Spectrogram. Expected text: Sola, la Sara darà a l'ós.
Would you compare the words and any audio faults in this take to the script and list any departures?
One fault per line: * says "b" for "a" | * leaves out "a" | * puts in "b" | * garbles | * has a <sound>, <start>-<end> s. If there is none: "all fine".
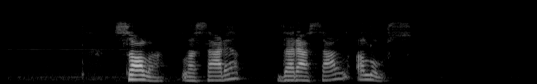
* puts in "sal"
